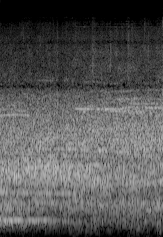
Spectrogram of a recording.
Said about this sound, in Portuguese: Eu queria pedir uma salva de palmas a todos os alunos do CEPOP do Brasil.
